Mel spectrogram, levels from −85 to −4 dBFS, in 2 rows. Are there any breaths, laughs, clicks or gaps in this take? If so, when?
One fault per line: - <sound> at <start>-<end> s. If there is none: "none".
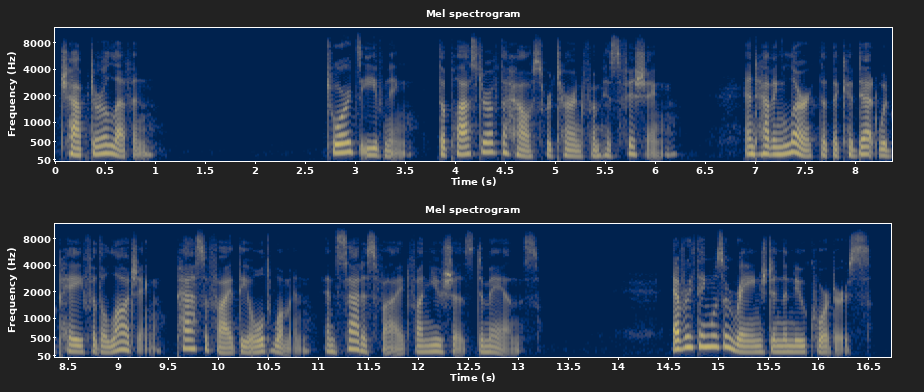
- dropout at 10.7-10.7 s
